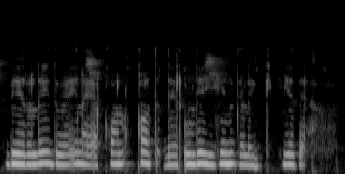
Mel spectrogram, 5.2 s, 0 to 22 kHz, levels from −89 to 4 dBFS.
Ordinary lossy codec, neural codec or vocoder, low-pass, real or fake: none; none; 7.2 kHz; real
